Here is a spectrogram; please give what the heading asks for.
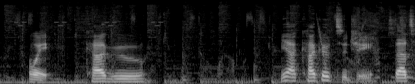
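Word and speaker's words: Kagutsuchi: Izanagi when he slew the newborn fire god, Kagutsuji. Wait, Yeah, Kagutsuji.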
